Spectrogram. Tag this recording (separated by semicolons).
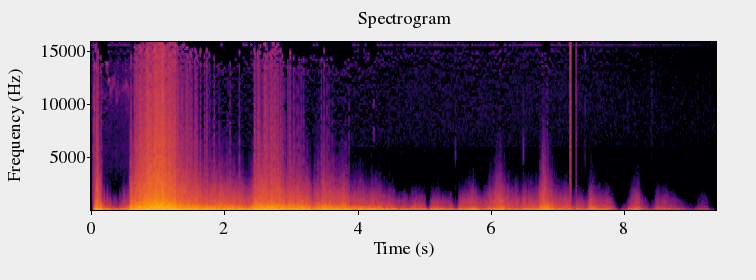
Lightning; Storm; Thunder; Thunderstorm; Weather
